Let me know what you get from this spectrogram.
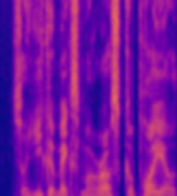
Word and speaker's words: arroz con pollo: That's arroz con pollo.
